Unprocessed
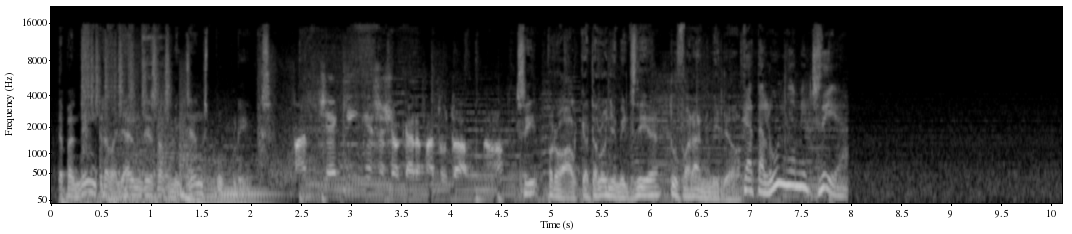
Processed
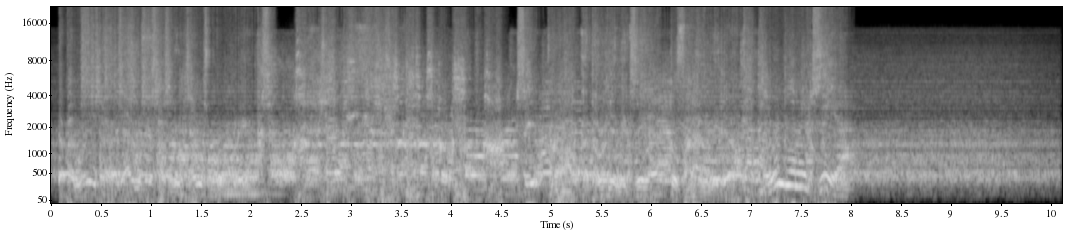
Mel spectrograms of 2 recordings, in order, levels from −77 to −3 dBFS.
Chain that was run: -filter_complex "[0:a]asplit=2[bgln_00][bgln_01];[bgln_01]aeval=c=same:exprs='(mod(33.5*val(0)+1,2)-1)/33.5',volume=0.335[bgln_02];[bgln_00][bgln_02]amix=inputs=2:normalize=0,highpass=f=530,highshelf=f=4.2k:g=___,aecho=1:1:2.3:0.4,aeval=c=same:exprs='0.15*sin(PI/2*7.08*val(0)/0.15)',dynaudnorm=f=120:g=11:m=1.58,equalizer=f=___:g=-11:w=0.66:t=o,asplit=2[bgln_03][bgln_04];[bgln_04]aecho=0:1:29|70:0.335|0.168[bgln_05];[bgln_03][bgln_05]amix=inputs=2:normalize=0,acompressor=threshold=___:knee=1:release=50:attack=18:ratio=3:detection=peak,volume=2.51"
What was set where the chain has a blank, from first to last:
-3, 2.8k, 0.0447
